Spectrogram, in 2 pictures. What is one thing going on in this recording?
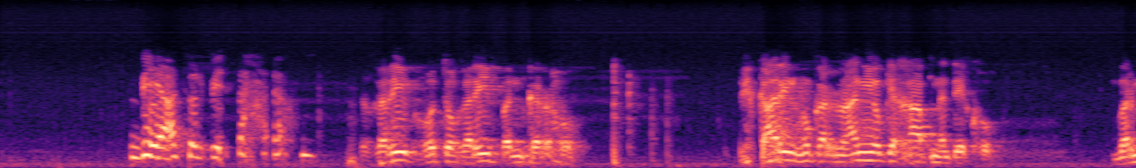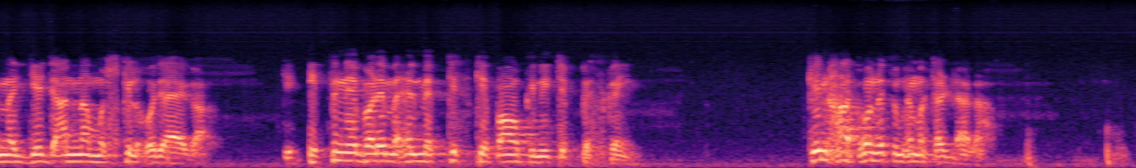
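A young woman speaks in a trembling, pleading voice.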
